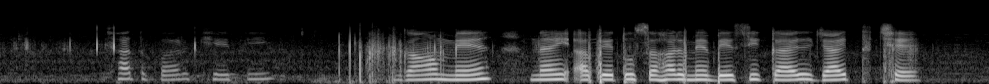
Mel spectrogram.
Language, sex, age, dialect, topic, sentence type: Maithili, female, 25-30, Southern/Standard, agriculture, statement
